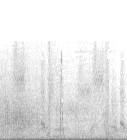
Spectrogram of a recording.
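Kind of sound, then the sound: sound effect, explosion sound effects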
